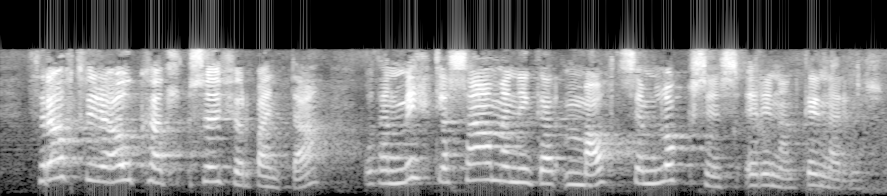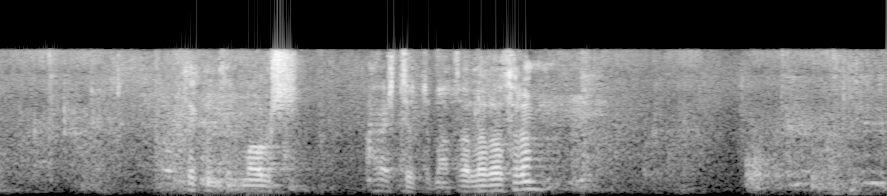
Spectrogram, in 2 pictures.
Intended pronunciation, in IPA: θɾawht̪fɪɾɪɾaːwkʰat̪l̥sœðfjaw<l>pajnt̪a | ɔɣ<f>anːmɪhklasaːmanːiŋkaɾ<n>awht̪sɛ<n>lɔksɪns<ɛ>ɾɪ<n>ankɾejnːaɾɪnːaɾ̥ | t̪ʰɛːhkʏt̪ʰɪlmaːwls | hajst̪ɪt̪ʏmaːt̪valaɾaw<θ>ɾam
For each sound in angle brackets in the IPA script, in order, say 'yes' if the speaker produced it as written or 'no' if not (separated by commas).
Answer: no, no, no, no, yes, no, yes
